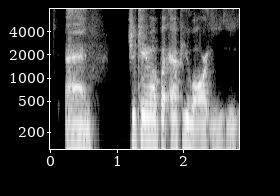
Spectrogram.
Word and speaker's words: FURE: having me on today so I might have just thrown a few people off when I said f cab um I know that it's or I believe and we're going to get into it it's fear cab ride share so yeah it's ride share the proper name is actually called free I actually find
